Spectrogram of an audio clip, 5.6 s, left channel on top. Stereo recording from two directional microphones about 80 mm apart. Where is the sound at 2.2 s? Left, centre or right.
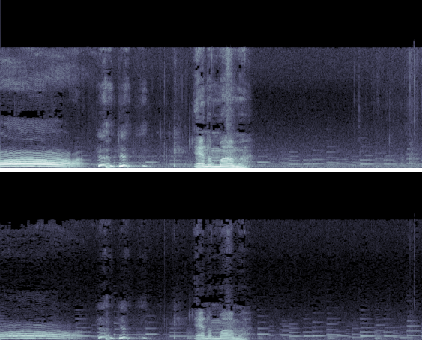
Right.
